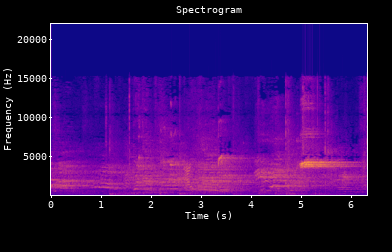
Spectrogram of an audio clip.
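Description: A basketball bouncing on a hardwood gym floor in a large echoing hall, under voices calling out during play. A short high steady tone sounds about five seconds in.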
